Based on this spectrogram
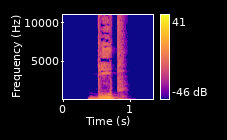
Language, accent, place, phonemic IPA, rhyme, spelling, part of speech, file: German, Germany, Berlin, /buːp/, -uːp, Bub, noun, De-Bub.ogg
- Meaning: alternative form of Bube (“boy”)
